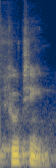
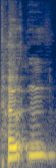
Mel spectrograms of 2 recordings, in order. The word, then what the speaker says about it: poutine: Poutine. You got to be really careful how you say it, but it is poutine.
